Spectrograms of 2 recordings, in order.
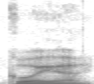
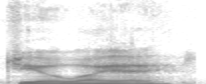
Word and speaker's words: Goya: Seesaw Francis De Goya. Goya. Let's see what Google How do you spell it?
